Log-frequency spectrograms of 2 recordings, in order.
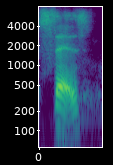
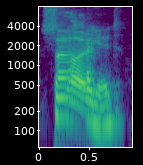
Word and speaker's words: says: he doesn't know how to say the word says. S-A-Y-S. Oh, no, he doesn't, does he? Sayed.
